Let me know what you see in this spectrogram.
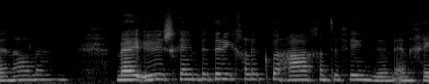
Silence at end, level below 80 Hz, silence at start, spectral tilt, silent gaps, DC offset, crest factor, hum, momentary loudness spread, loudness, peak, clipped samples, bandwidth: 0 s; -66 dBFS; 0 s; -5.5 dB/octave; none; under 0.1%; 20 dB; none; 15 LU; -37 LUFS; -18 dBFS; under 0.1%; 13.5 kHz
